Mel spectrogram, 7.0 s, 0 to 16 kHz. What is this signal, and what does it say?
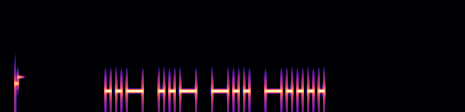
Morse code, heard as a keyed tone, about 15 wpm, 700 Hz. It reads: UUD6
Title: All Cut Numbers - 4-Digit 15wpm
